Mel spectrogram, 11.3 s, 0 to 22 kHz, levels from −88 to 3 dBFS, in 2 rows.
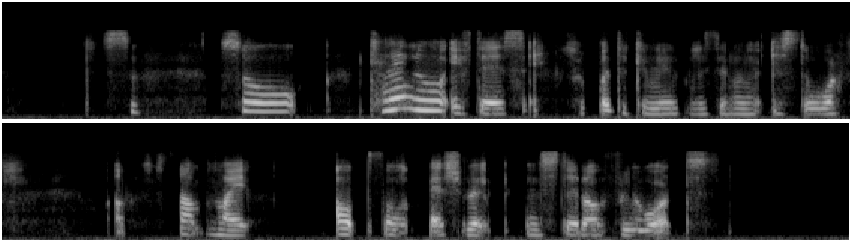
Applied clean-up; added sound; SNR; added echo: neural diffusion model UNIVERSE++.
